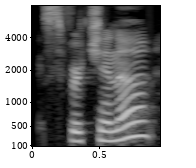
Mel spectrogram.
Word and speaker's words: Svrcina: came to America, because the pronunciation is supposed to be like Svrcina, and there are a few other letters in it that make it look even more confusing. But Svrcina, it's been spelled that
